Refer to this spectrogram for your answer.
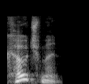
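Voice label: "coachman", English, British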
